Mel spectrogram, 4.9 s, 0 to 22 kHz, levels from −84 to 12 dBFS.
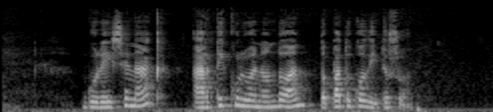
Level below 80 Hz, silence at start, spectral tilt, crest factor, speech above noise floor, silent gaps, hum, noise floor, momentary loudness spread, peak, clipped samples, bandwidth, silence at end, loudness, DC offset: -48 dBFS; 0.3 s; -5 dB/octave; 18 dB; 29 dB; none; none; -50 dBFS; 11 LU; -4 dBFS; under 0.1%; 15.5 kHz; 0.55 s; -21 LUFS; under 0.1%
